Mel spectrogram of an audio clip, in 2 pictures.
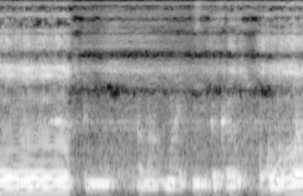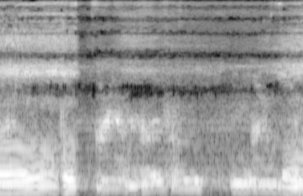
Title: Snoring bulldog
